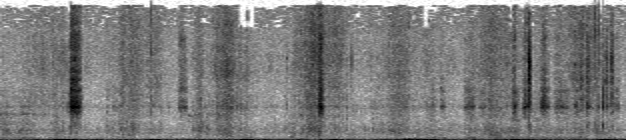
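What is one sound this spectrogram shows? A small drone thuds into grass.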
